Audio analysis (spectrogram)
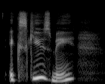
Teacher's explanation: If you drop your voice and say, Excuse me. with a flat tone, it sounds angry.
